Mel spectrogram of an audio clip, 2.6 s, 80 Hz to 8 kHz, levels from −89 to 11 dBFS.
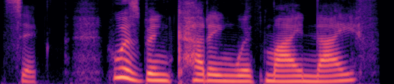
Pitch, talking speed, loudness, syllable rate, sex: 205 Hz, 205 wpm, -17 LUFS, 5.1 syllables/s, female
